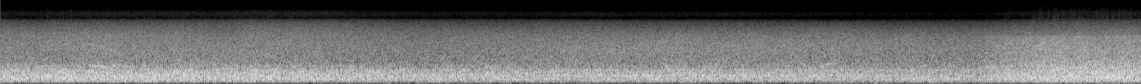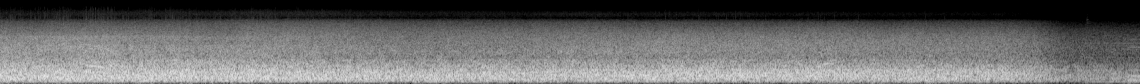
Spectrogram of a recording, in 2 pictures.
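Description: Steady rushing noise of wind and surf on a beach, growing louder about halfway through and cutting off abruptly near the end.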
